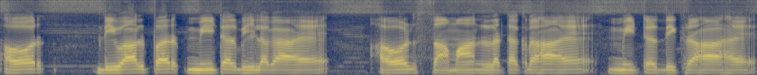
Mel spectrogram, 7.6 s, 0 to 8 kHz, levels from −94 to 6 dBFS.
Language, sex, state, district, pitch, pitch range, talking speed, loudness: Hindi, male, Madhya Pradesh, Katni, 115 Hz, 110-120 Hz, 125 wpm, -15 LUFS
